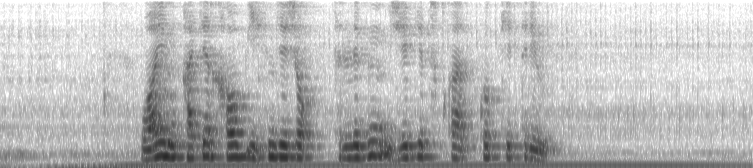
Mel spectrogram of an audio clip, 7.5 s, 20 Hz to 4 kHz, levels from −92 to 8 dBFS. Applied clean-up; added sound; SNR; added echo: none; Mechanical fan; 14 dB; reverberation time 0.5 s.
